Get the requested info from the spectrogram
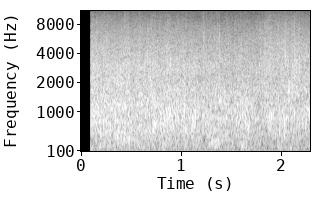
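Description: Steady rushing noise of sea water and wind around a small boat at sea.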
